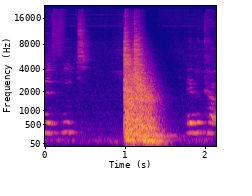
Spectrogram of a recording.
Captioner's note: sticks pound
